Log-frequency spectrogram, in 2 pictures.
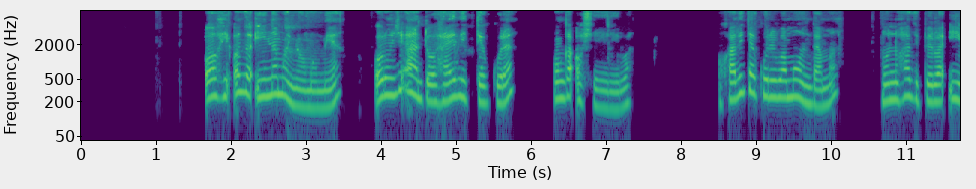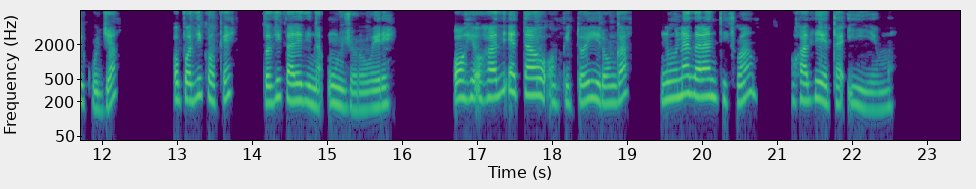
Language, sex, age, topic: Oshiwambo, female, 25-35, agriculture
